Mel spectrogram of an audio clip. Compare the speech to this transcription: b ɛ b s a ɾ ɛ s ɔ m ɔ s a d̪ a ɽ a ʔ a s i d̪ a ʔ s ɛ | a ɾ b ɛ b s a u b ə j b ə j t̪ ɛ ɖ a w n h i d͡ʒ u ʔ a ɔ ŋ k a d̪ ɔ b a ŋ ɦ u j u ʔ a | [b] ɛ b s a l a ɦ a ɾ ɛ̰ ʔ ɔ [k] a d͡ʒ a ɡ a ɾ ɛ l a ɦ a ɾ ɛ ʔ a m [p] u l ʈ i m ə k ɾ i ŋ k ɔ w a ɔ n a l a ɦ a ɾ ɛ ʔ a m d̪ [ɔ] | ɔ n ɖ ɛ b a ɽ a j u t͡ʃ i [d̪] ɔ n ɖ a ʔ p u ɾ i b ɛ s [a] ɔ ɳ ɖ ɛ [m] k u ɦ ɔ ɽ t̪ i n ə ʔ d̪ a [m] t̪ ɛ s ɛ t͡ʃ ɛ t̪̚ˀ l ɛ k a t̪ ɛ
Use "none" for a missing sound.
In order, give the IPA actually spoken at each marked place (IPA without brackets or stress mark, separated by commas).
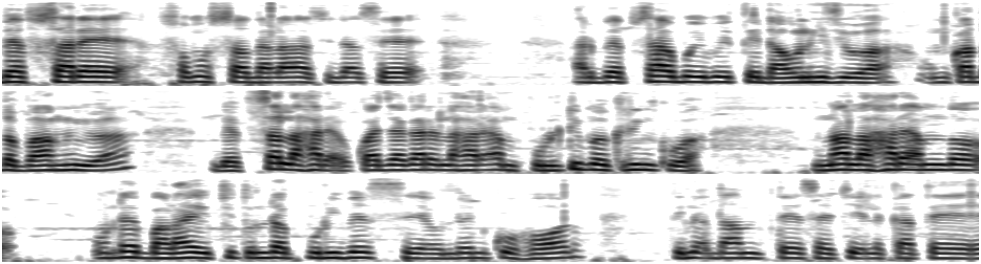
b, k, p, ɔ, t̪, ɛ, n, m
